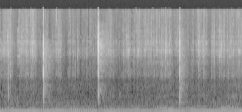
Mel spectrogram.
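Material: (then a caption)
Plastic. A clear, thin, flexible sheet of plastic bubble wrap with air-filled bubbles is held in both hands and crumpled and squeezed with fingertips and painted nails. A soft, steady, bright crinkling runs throughout, broken by three sharp, snappy pops that die away almost at once.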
